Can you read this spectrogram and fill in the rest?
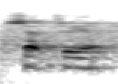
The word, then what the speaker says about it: Kshatriya: People say, more like shat, kshatriya. Well, it is pronounced. No, it's R-I. Kshatriya.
